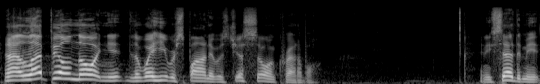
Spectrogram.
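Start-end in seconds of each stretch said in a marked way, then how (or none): none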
